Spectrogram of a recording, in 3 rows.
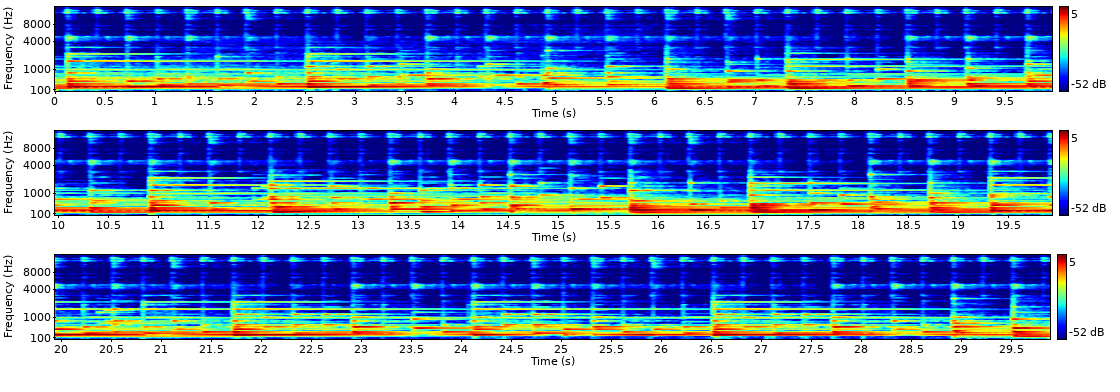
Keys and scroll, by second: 11.8 ctrl+s, 17.2 Return, 17.3-18.2 typing, 20.8 ctrl+s.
